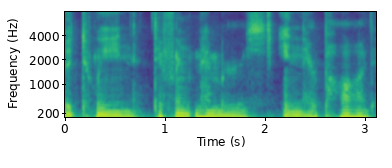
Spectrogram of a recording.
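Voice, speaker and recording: Soft-spoken and somewhat breathy, with monotone, flat intonation. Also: man. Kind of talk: ASMR sleep fact narration.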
